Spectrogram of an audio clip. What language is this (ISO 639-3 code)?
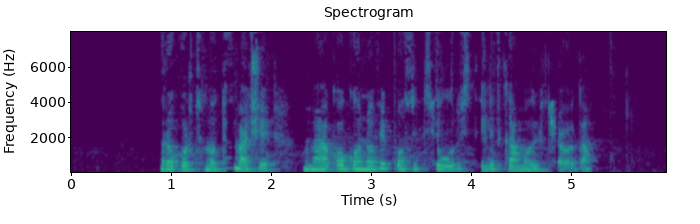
kat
